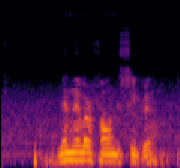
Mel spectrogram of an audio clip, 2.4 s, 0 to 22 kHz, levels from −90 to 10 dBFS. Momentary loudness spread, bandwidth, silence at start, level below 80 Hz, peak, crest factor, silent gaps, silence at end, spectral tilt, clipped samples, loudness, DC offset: 16 LU; 4.6 kHz; 0.45 s; -52 dBFS; -4 dBFS; 14 dB; none; 0 s; -10.5 dB/octave; under 0.1%; -18 LUFS; under 0.1%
